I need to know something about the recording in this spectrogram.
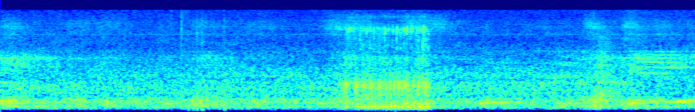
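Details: Mico, a sleeping Pekingese pet, snoring with soft rasping breaths, one fuller, louder breath near the middle of the clip, over a steady hiss of room noise.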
